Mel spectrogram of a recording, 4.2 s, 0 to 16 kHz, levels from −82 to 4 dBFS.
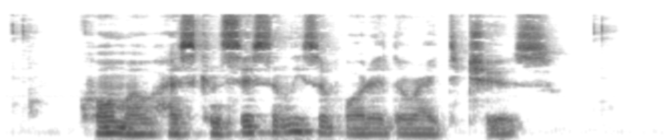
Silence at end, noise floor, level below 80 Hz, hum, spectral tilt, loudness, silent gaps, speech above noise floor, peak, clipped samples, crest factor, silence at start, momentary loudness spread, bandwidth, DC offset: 0.7 s; -45 dBFS; -64 dBFS; none; -2 dB/octave; -22 LUFS; none; 21 dB; -4 dBFS; under 0.1%; 22 dB; 0.15 s; 23 LU; 12 kHz; under 0.1%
